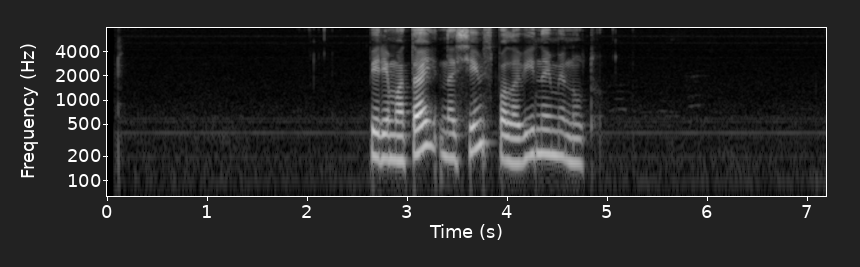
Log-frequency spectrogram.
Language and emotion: Russian, neutral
